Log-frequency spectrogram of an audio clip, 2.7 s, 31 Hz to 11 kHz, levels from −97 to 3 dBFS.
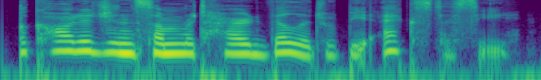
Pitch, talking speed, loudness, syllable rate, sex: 225 Hz, 200 wpm, -17 LUFS, 7.3 syllables/s, female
